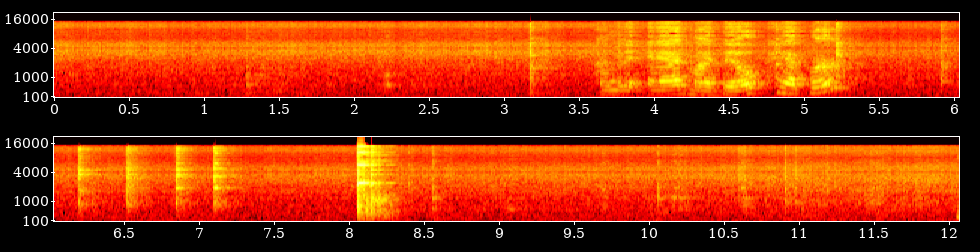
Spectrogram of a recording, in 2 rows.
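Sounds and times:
vegetables sizzling: 0.0s - 12.0s
wooden spoon tapping skillet: 3.1s - 3.4s, 4.7s - 7.4s.

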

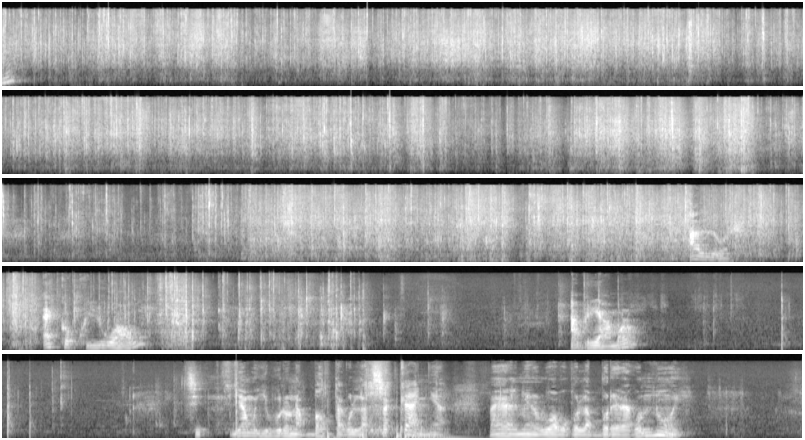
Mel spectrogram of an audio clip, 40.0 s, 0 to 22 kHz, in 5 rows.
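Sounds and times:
foil wrapping crinkling: 0.0s - 28.0s.

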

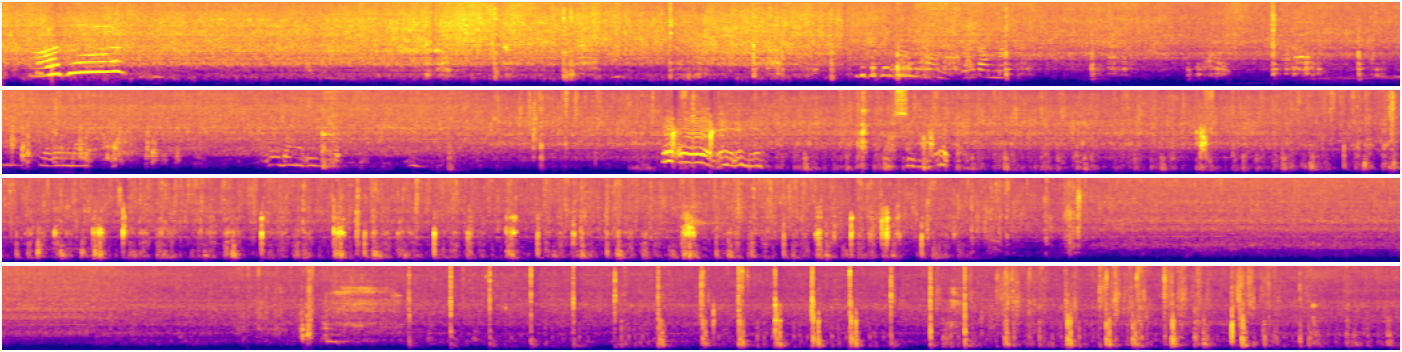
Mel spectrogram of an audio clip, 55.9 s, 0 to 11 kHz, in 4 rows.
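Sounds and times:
meat sizzling in a pan: 0.0s - 55.9s
spoon scraping a pan: 6.6s - 15.6s, 21.7s - 37.9s.

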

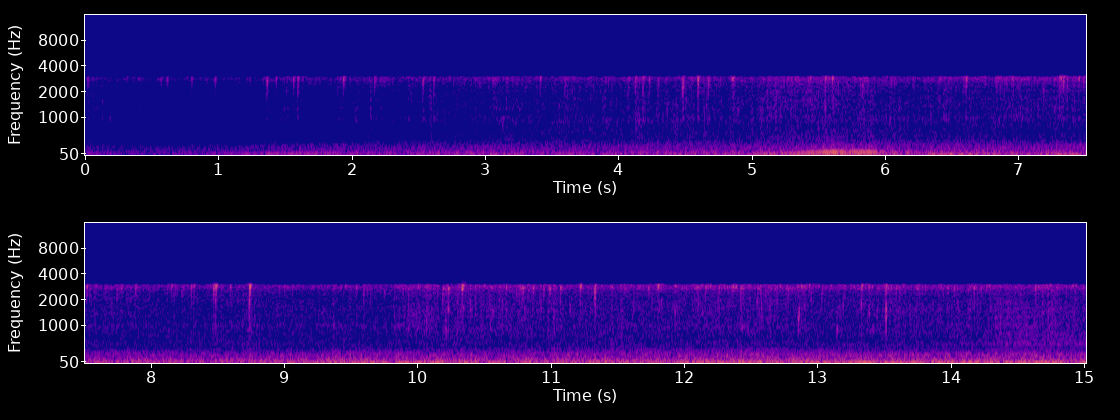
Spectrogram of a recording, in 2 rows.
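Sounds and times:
faint small ticks and pattering: 0.0s - 15.0s
wind rumble on microphone: 2.5s - 15.0s.

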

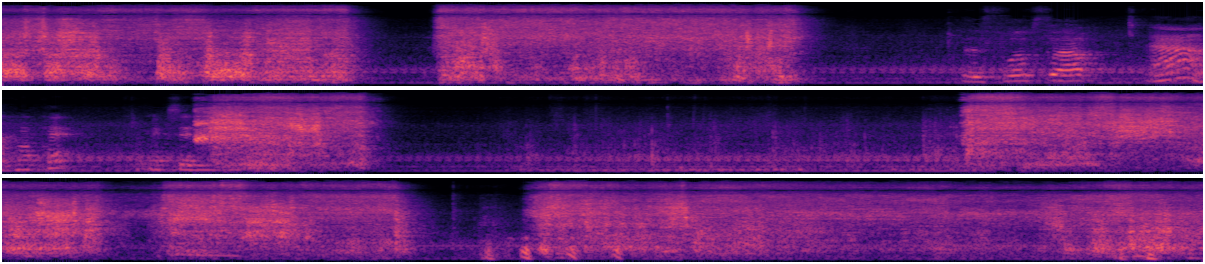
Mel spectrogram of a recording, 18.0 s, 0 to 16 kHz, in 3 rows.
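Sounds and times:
compressed air hissing from blow gun: 0.0s - 4.1s, 7.0s - 8.0s, 10.8s - 18.0s.

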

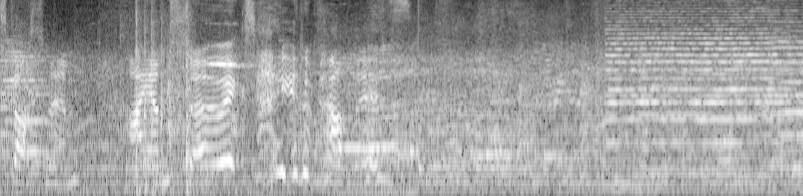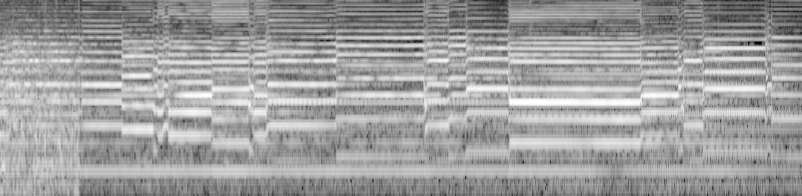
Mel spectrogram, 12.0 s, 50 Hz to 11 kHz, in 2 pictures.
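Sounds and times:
bagpipes playing: 4.1s - 12.0s.

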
